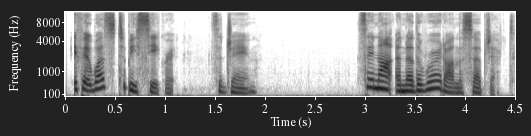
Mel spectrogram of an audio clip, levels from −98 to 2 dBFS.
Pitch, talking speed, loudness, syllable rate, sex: 205 Hz, 200 wpm, -19 LUFS, 6.3 syllables/s, female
